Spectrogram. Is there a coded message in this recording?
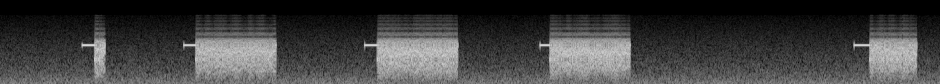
Yes: ACARS aircraft data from 0.8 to 9.2 s, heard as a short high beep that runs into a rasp, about 2400 baud.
